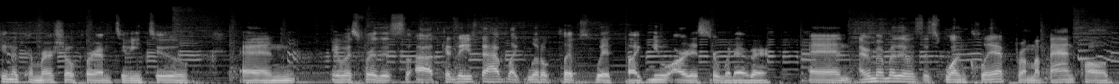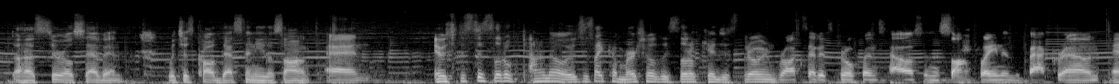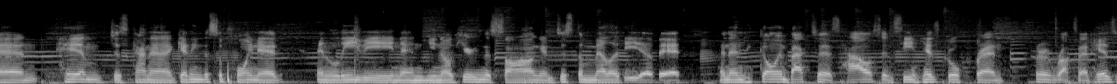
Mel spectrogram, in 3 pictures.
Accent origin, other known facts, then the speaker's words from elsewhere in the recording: San Diego, California, United States; growing up in Barrio Logan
